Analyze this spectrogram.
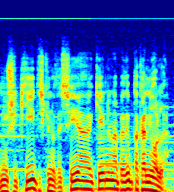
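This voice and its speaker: With music in the background, the speech runs very fast with lively intonation. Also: man. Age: 40s. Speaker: actor. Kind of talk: TV interview. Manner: halting.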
